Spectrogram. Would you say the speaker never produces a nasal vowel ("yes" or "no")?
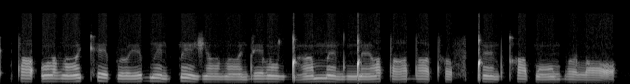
no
